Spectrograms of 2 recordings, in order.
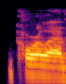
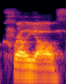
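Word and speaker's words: Korolev: that in that video I over and over say I pronounce uh Sergey krelev's name like that with almost like four syllables at a weird like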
